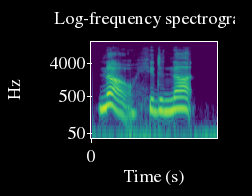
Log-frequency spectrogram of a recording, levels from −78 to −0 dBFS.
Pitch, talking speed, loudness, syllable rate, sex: 220 Hz, 190 wpm, -18 LUFS, 4.4 syllables/s, female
